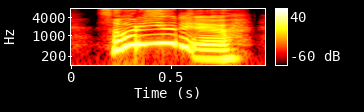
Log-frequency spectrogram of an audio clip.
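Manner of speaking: very high squeaky question; high-pitched prying. Retold or imitated. Asking the lady in the next seat, high prying squeal. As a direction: ask it way up high, playing the nosy seatmate.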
